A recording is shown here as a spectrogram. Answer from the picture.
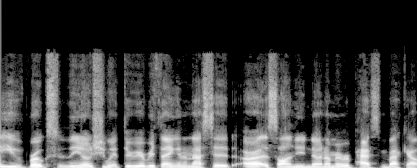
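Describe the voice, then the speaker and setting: The man speaks at a medium pitch in a dry, close sound with no echo. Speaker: content creator interviewed about recovery. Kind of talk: interview. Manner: halting.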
